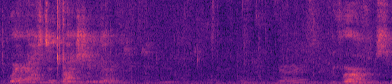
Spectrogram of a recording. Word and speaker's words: Worms: else did russia live worms right it's spelled like worms but we pronounce it in german the w is a v so my mother grew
